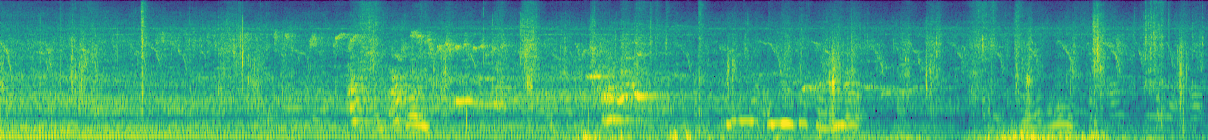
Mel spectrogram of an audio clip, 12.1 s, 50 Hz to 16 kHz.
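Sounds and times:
dog barking: 3.4s - 5.1s, 5.9s - 6.6s.

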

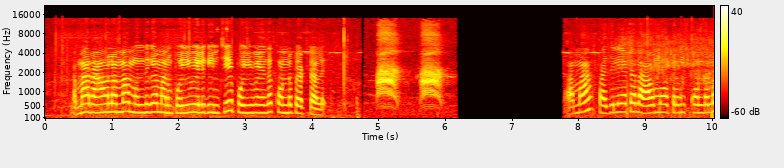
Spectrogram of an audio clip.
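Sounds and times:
crow cawing: 5.0s - 6.2s.

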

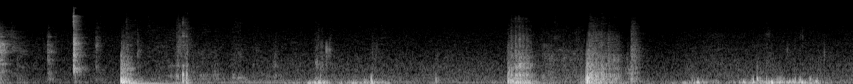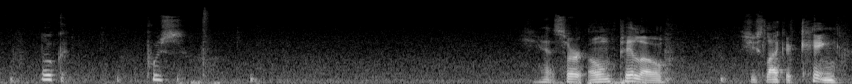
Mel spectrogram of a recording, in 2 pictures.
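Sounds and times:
door opening and closing: 0.7s - 2.0s, 5.0s - 6.6s.

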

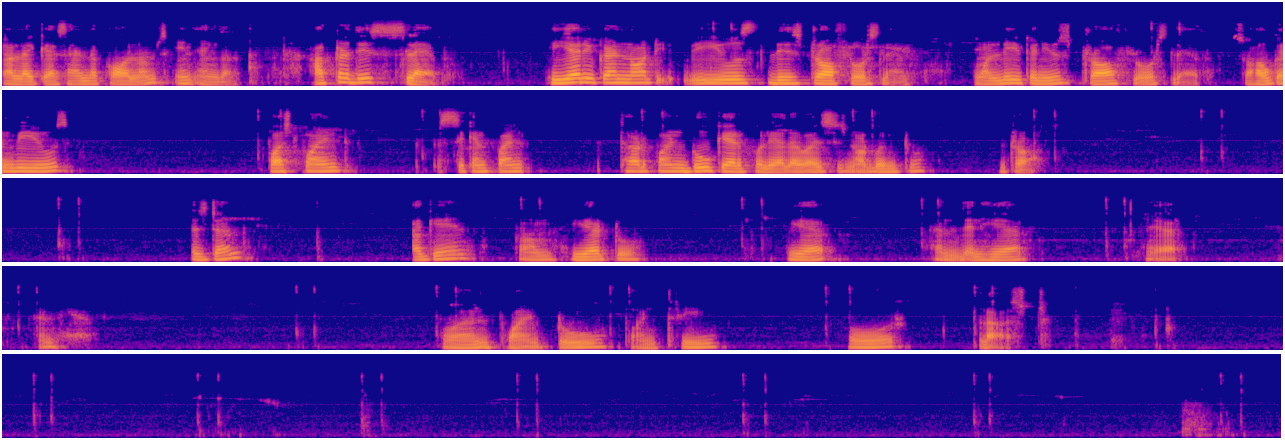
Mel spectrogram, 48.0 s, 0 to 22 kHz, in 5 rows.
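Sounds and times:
computer mouse clicks: 17.3s - 17.7s, 18.6s - 18.9s, 19.6s - 19.9s, 24.8s - 25.1s, 27.5s - 27.8s, 28.9s - 29.2s, 31.0s - 31.3s, 33.4s - 33.6s, 38.6s - 38.9s, 39.9s - 40.3s, 41.1s - 41.4s, 42.3s - 42.6s, 44.0s - 44.3s, 45.7s - 46.0s, 47.3s - 47.9s.

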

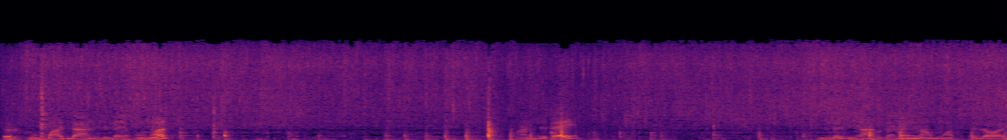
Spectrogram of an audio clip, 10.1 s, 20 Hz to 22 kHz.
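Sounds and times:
vegetables sizzling in pot: 0.0s - 10.0s.

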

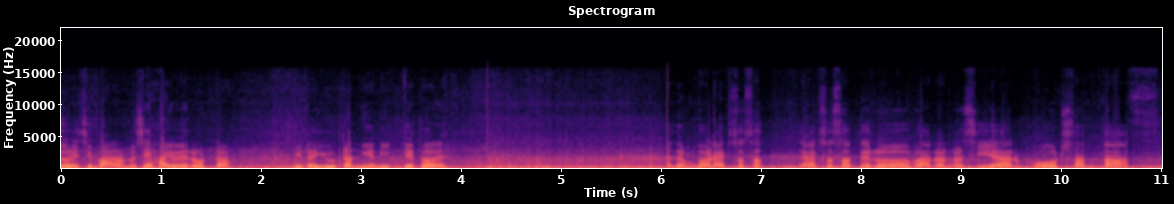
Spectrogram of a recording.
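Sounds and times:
motorcycle wind and road noise: 0.0s - 11.0s
rider's voice: 6.1s - 11.0s.

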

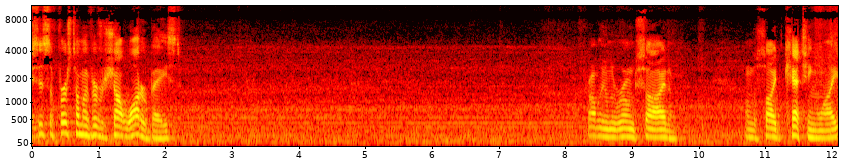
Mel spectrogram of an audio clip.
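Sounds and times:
room tone hum and hiss: 0.0s - 12.0s.

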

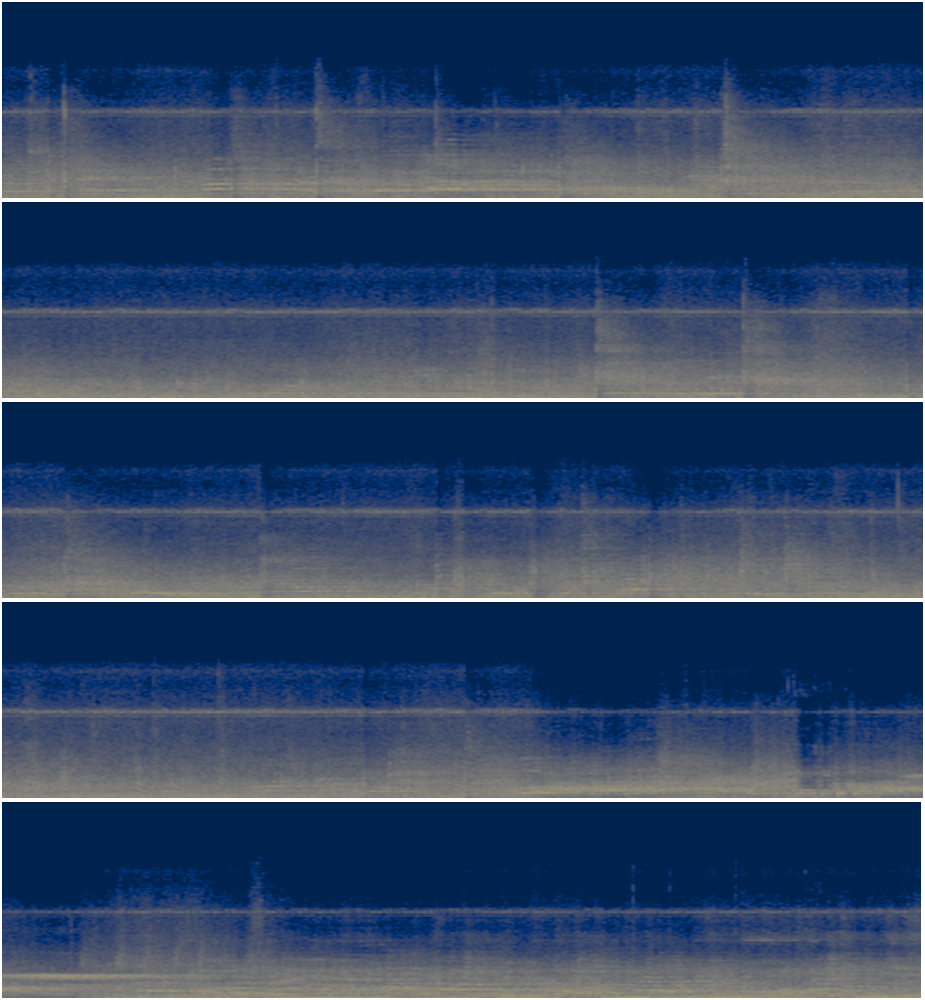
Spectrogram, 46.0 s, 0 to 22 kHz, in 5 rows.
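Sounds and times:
fans cheering: 0.0s - 13.9s, 14.6s - 46.0s
crowd and player voices: 0.0s - 46.0s
short high whistle: 36.6s - 38.2s.

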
